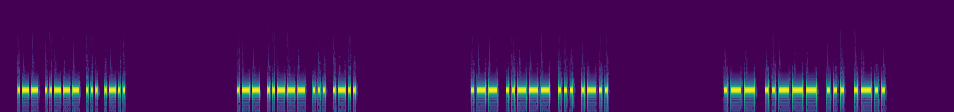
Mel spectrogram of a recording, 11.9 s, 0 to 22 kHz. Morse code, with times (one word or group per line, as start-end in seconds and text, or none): 0.2-1.6 W2SL
3.0-4.4 W2SL
5.9-7.6 W2SL
9.1-11.1 W2SL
